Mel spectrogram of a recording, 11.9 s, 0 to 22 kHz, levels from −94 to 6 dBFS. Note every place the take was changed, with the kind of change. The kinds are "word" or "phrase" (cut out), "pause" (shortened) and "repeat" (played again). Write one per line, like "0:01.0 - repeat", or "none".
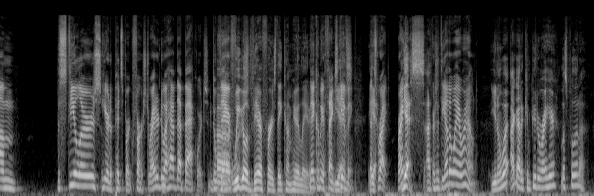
0:02.0 - phrase
0:04.3 - word

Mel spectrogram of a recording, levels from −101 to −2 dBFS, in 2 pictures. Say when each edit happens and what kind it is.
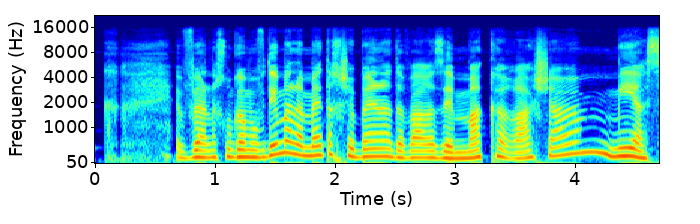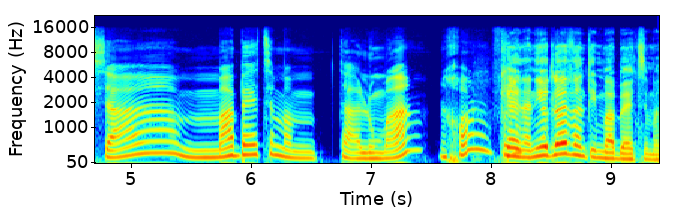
0:07.5 - pause

